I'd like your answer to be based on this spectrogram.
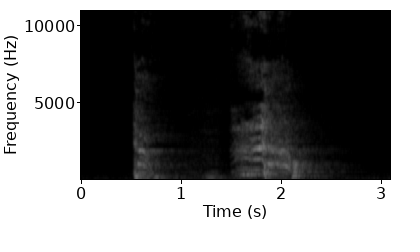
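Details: Two harsh, heavy coughs in a quiet room from a woman chain-smoking two cigarettes, coughing heavily and spitting throughout; a smoker's cough.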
